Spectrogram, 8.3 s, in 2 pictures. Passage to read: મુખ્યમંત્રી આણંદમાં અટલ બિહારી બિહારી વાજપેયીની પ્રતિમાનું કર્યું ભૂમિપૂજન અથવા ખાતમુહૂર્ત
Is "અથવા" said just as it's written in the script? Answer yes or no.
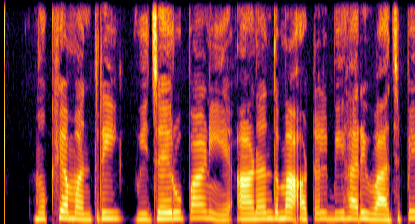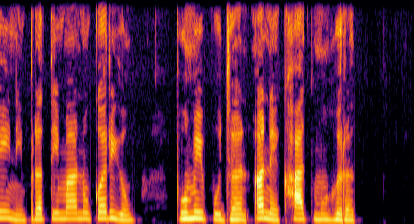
no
